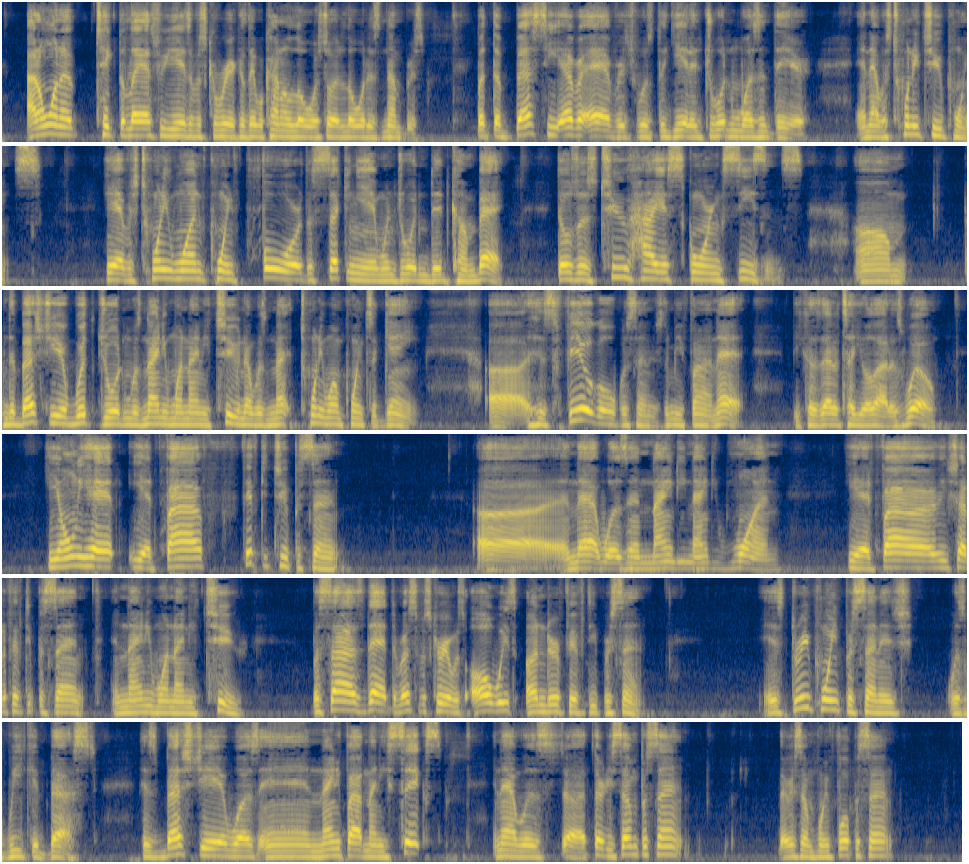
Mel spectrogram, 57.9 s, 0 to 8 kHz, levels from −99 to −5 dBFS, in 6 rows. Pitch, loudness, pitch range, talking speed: 135 Hz, -16 LUFS, 125-160 Hz, 155 wpm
